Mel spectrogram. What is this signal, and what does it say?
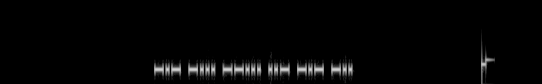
Morse code, heard as a keyed tone, about 41 wpm, 700 Hz. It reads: KB7UKD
